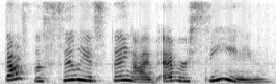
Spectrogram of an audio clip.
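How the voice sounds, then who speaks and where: A woman's voice: extremely high pitch, big pitch swings, slow pace, gravelly, voice pushed up, heavily acted. A woman voicing skeptical, disapproving female farm animals in a picture book.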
